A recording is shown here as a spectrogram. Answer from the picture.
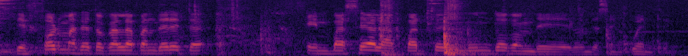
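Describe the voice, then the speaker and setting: With an Andalusian accent, a man talks at a fairly quick pace in a fairly high pitch and fairly even intonation, with noticeable background noise. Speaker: percussionist in early music ensemble. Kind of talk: concert talk introducing instruments.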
